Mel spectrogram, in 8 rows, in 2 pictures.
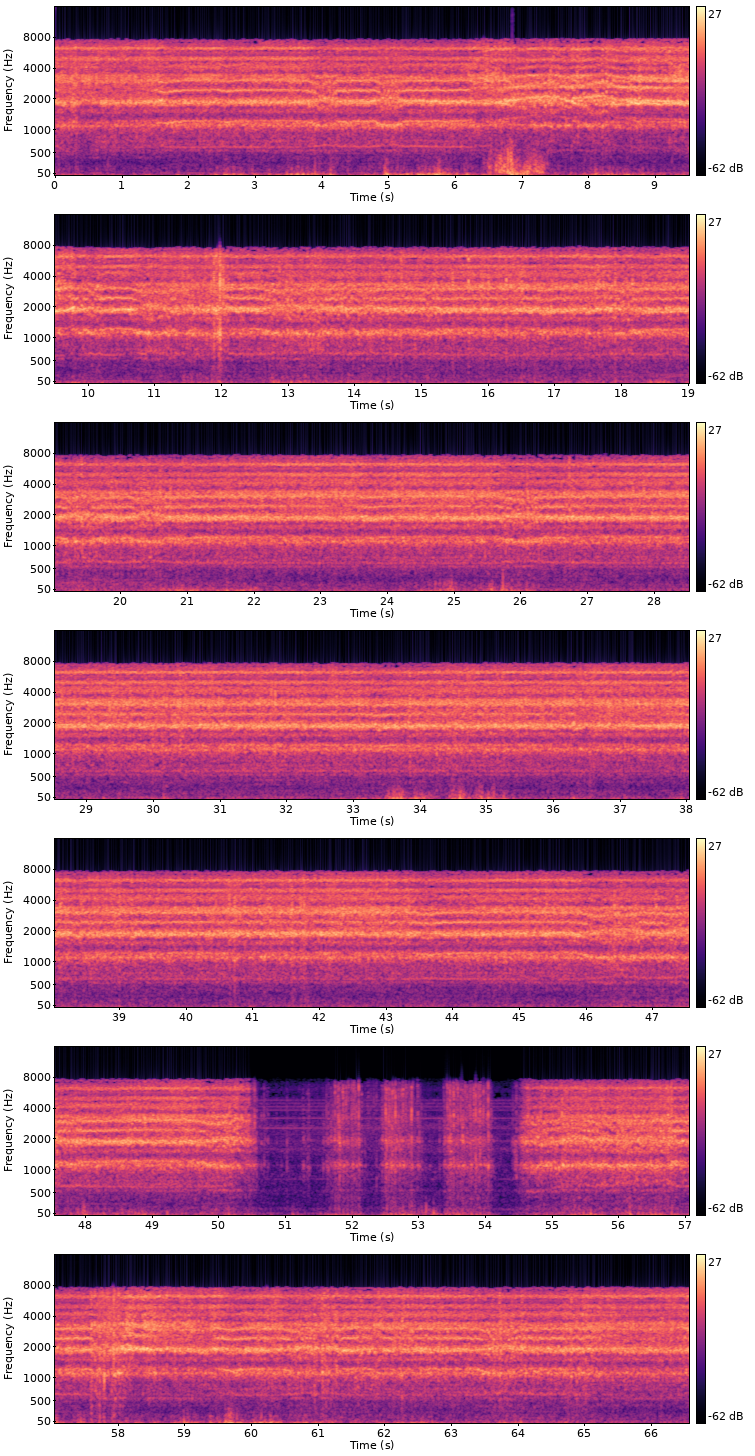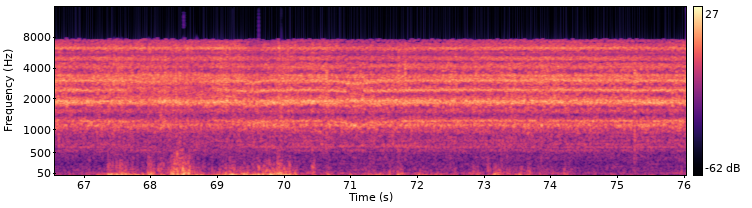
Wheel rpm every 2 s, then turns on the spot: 160, 160, 160, 160, 160, 160, 160, 160, 160, 160, 160, 160, 160, 160, 160, 160, 160, 160, 160, 160, 160, 160, 160, 160, 160, 40, 20, 100, 160, 160, 160, 160, 160, 160, 160, 160, 160, 160.
50-54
